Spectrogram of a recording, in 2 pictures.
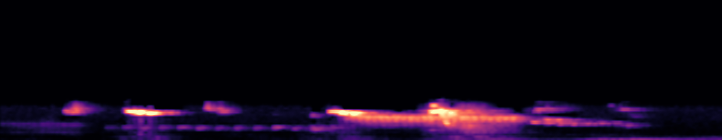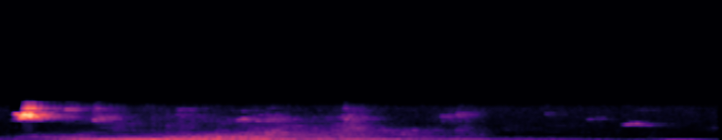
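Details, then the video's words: A Waterslager canary sings high chirps and a quick rolling trill in the first few seconds, then a low rumbling background noise takes over. "kanarki wodnotokowe"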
